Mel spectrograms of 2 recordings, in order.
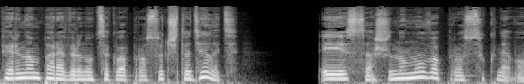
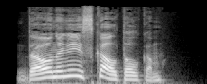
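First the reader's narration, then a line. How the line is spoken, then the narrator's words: Grumbling. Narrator (Russian): проворчал Ярослав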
